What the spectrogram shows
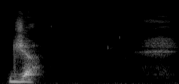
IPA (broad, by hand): dʒ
